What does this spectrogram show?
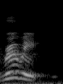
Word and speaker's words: RWBY: Ruby. RW. BY. Is that how you say it? It's Ruby, yeah. Yeah. That's how you say it? I've always Yeah. said the letters.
